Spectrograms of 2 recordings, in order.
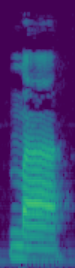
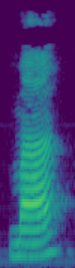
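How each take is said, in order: First: The syllable is said in the third tone. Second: The syllable is said in the second tone.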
